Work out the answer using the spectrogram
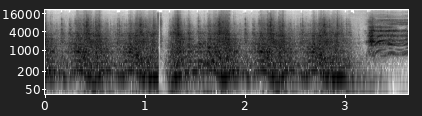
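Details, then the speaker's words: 1950s Caterpillar TraxCavator track loader, not run in a very long time, on a battery hookup with poor-looking cables: slow, laboured cranking at about two compression pulses per second, no start; owner thinks it needs to spin faster. "go all right doesn't sound good but she turns over I feel like it probably needs to spin faster to start but we're not going to worry about that right now"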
